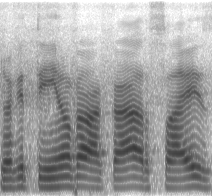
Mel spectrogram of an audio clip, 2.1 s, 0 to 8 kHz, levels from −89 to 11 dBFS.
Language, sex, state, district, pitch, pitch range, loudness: Hindi, male, Bihar, Supaul, 140 Hz, 130-145 Hz, -15 LUFS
